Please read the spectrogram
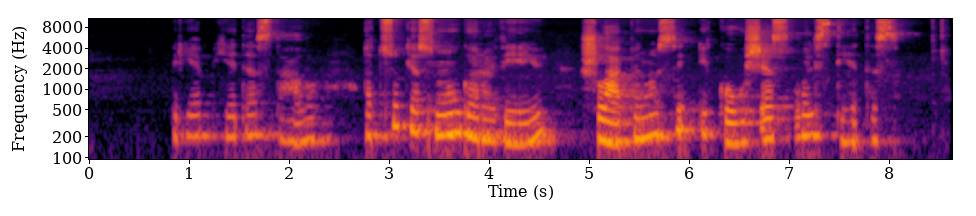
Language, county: Lithuanian, Panevėžys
